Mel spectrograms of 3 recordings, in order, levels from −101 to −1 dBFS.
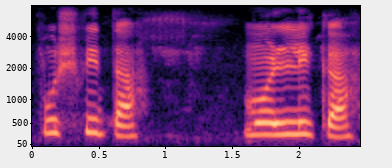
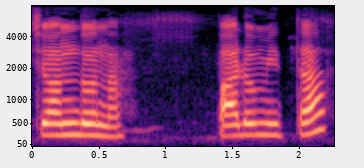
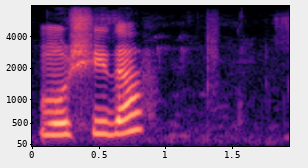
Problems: background sounds at intervals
